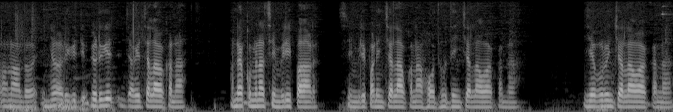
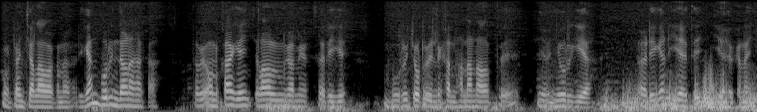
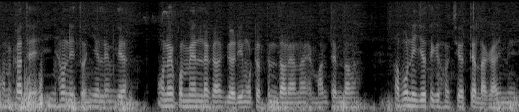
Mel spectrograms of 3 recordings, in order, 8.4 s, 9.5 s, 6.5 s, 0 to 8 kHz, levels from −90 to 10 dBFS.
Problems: background sounds at intervals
